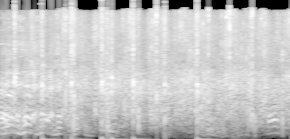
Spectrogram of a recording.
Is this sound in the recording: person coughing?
no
